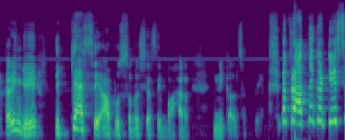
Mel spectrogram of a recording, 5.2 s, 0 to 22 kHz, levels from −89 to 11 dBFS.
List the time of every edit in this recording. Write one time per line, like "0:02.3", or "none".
0:04.1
